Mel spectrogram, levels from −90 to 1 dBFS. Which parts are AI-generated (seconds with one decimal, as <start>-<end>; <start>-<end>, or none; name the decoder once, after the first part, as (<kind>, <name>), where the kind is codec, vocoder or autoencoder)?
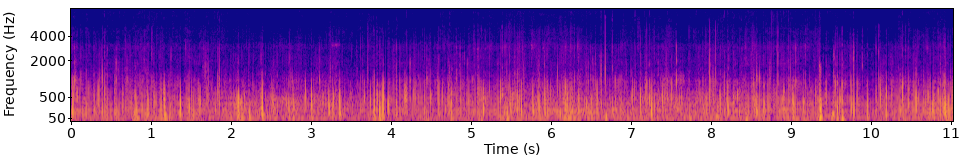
0.0-1.7 (vocoder, WaveNeXt); 3.6-5.4; 8.3-11.0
